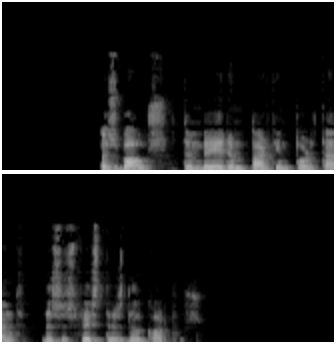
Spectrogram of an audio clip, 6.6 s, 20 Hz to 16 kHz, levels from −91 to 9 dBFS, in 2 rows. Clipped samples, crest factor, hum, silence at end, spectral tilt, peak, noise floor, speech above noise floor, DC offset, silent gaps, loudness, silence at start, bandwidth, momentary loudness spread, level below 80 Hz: under 0.1%; 24 dB; none; 1.4 s; -5.5 dB/octave; -10 dBFS; under -90 dBFS; over 59 dB; under 0.1%; none; -31 LUFS; 1 s; 11.5 kHz; 11 LU; -78 dBFS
